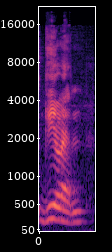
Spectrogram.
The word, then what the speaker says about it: Guillen: and it changed some they call it Vanessa Gill Bill, by the way. The Vanessa Gill Bill? Yeah, it's Gillen.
